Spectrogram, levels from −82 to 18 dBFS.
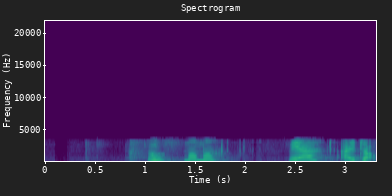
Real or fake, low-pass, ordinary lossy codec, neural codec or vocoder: real; 3.6 kHz; MP3, 32 kbps; none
